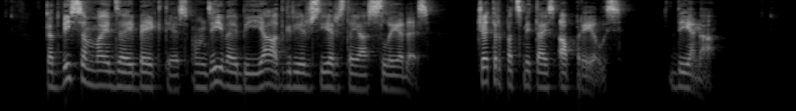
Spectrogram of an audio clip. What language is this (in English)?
Latvian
